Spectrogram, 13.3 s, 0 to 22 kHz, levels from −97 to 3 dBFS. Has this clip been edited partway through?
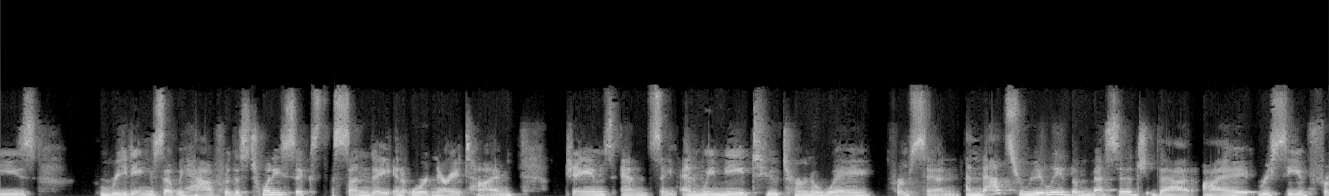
yes; 3 cuts; at 5.7 s, 6.8 s, 9.6 s

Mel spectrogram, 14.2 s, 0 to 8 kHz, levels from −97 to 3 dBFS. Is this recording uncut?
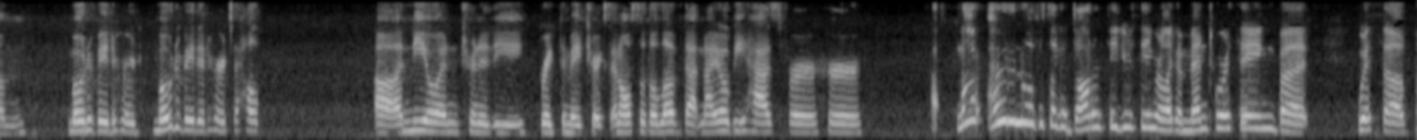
yes; 0 cuts

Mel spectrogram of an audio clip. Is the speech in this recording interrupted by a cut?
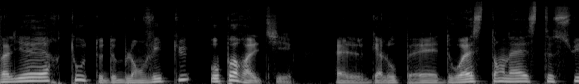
no; 0 cuts

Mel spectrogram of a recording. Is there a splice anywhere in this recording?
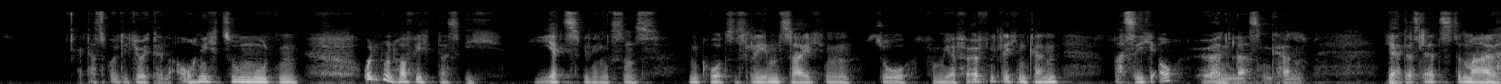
no; 0 cuts

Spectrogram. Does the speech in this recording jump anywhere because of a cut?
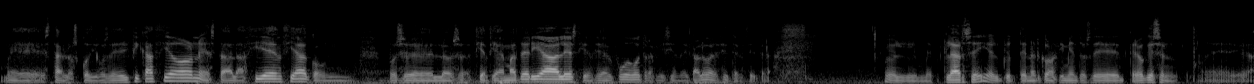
yes; 2 cuts; at 8.8 s, 11.2 s

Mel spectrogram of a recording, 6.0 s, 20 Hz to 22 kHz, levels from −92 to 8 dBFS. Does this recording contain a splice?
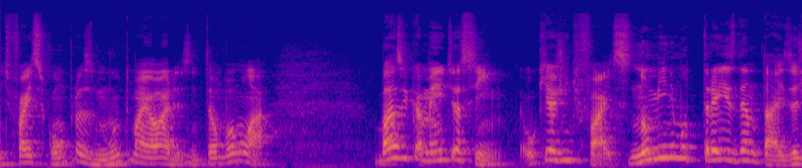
no; 0 cuts

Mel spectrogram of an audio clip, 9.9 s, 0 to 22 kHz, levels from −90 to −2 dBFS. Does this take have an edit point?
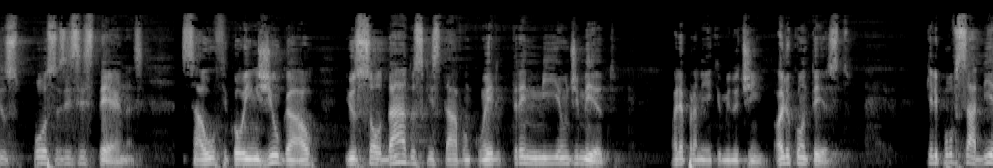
yes; 1 cut; at 1.7 s

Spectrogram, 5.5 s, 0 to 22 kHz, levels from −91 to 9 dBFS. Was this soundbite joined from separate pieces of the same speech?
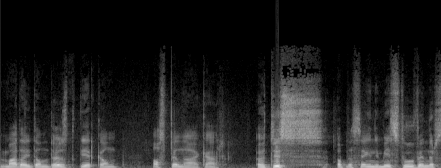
yes; 2 cuts; at 3.1 s, 4.3 s

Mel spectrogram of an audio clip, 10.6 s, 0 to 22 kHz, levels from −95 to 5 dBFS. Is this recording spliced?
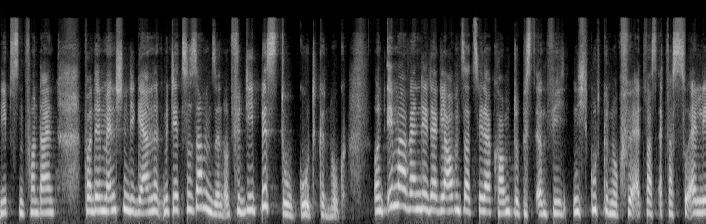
no; 0 cuts

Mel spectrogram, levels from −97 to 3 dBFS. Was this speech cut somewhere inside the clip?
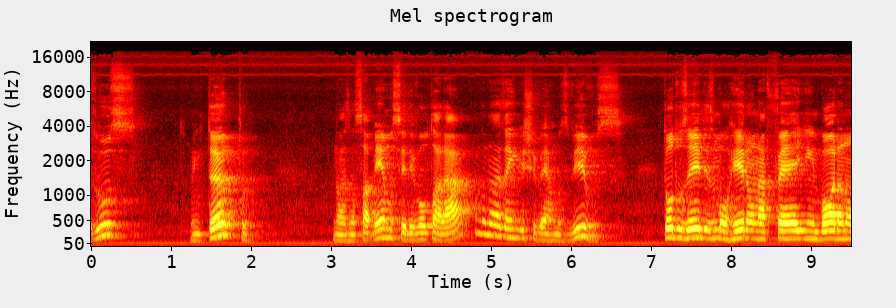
yes; 2 cuts; at 1.2 s, 7.1 s

